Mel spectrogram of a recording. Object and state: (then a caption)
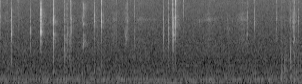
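Bar soap being carved. A metal knife blade carves curls off the edges of a solid, hand-sized green bar of soap held in the hand. Short, crisp, bright scraping clicks come at irregular intervals, with the sharpest snap near the middle. A faint low steady hum sits underneath throughout.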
